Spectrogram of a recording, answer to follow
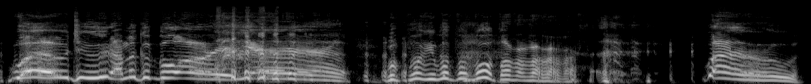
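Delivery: high barking dog voice; playing a dog. [name] pretending to be a happy dog, high barks. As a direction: bark like an excited puppy. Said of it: "[name] wags his tail".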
